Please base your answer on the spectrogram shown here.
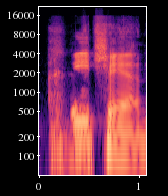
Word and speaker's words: Achane: Achane is how he wants it pronounced, according to Adam Schefter.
